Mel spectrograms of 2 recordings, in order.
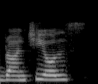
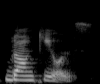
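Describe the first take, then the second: First: "bronchioles" with ch as in church; alternative pronunciation. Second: Said in the usual way. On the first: Shown as a demonstration. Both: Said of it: "Some people pronounce it bronchioles".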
